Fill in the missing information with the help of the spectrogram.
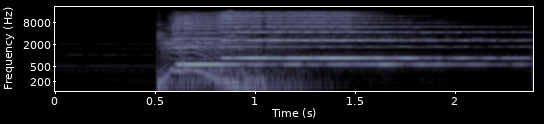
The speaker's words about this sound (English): Was that the doorbell? That was my detect magic. That's what it sounds like.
